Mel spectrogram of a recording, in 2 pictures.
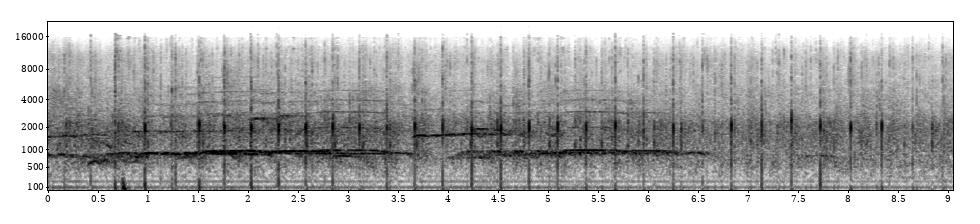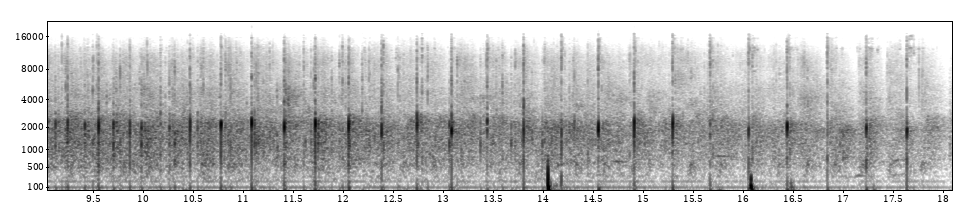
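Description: Sustained audience applause for a just-introduced empowerment and self-defense trainer, dense and loud at first with a few cheers, then thinning into scattered, sharper individual claps as it gradually fades.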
